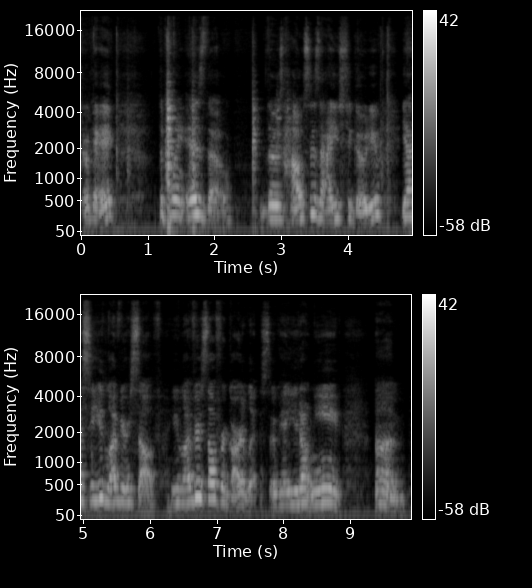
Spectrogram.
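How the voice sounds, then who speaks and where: A woman's voice: mid-range voice, expressive, a little slow, a bit bright, slight background noise. Blunt, swearing woman tarot reader. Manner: blunt and profane, checks in with "okay?" often. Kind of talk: casual spoken tarot reading to the viewer. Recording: voice a bit far from the mic.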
